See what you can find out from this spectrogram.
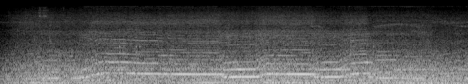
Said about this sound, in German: Ein elektrischer Gabelstapler surrt über den Industriehof. Auf den Stahlarmen sind Pressspanplatten übereinander geschichtet. Der Staplerfahrer lenkt das Fahrzeug in eine kleine Lagerhalle.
